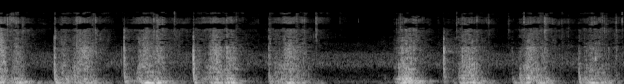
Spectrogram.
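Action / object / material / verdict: scrape / soap bar on a metal box grater / soap, metal / none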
